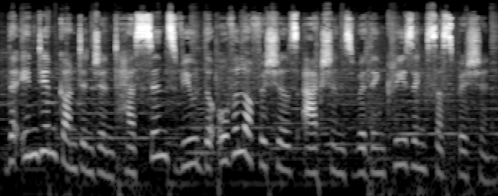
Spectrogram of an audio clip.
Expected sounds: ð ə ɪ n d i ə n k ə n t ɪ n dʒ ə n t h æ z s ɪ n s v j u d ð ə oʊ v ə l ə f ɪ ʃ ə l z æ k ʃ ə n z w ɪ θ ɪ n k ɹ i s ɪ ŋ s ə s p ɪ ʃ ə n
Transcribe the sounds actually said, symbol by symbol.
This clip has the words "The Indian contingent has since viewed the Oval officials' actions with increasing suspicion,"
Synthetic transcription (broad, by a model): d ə ɪ n d i ə n k ə n t ɪ n dʒ ə n t h æ z s ɪ n s v j u d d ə oʊ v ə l ə f ɪ ʃ ə l z æ k ʃ ə n z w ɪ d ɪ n k ɹ i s ɪ ŋ s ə s p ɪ ʃ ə n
